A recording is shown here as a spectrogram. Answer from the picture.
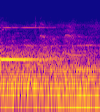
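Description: A shop's electronic entry-door chime ringing on as one steady tone that fades out about a second in, followed by low room noise.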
